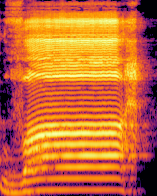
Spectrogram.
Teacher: تو وقف کی صورت میں ہا کو ساکن کر دیں گے، واؤ کو الف مدہ کی وجہ سے کھینچتے ہوئے اس ہا ساکن کے ساتھ ملائیں گے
